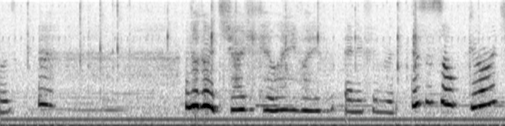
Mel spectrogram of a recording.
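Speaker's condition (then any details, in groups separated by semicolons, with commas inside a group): No condition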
